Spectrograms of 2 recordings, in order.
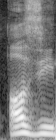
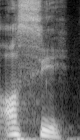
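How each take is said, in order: First: The middle consonant is a buzzing Z sound. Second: The middle consonant is a hissing S sound. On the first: The speaker calls it right. "And it's Aussie, With a Z" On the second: The speaker calls it wrong. "not Aussie"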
